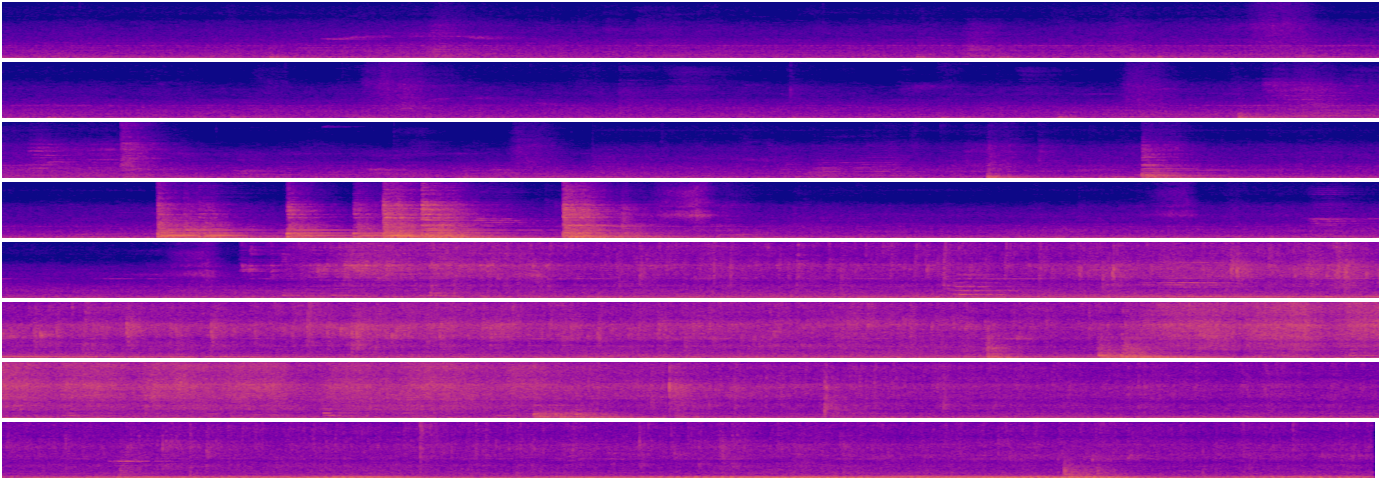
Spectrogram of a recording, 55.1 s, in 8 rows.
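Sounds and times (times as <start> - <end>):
utensil knocking on wok: 21.4 - 23.9
vegetables sizzling in a wok: 28.6 - 55.0.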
